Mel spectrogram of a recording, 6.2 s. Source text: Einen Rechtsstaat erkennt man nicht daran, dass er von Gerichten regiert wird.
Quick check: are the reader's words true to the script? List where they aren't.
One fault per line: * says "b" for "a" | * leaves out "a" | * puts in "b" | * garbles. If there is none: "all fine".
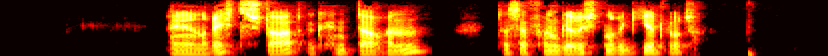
* leaves out "man nicht"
